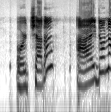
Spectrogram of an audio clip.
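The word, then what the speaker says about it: orecchiette: Now we got orchat orettas or chetta. I don't know how to pronounce that Nancy. I love it. William, welcome. Welcome. Defer to Phil. The ch sounds like a K.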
